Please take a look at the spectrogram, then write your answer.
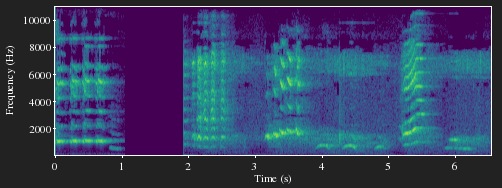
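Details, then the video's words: Pied butcherbird song: a steady whistled note, a short pause, then varied fluting phrases with looping, arched notes and upward-sweeping whistles. "burung ini pemilik suara yang khas"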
